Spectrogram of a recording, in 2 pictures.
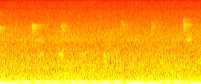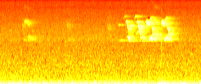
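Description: A few faint, scattered bird chirps lead up to a short, harsh chattering squawk of an eastern kingbird near the end, over a steady low outdoor rumble, next to a quarry. No one speaks.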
